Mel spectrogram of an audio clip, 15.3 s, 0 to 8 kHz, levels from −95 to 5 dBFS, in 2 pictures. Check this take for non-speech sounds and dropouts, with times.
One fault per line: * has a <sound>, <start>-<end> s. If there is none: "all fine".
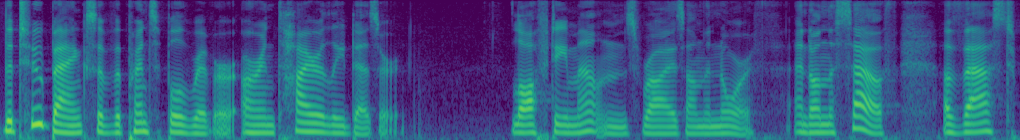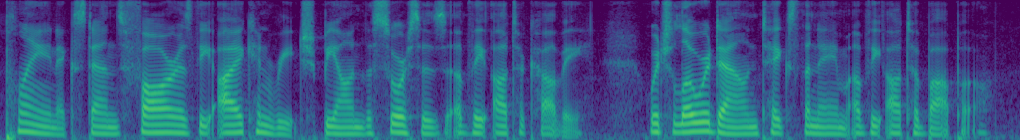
all fine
